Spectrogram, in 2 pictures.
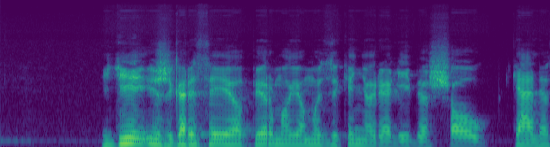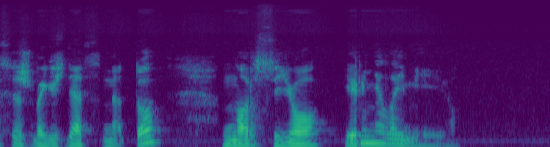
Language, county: Lithuanian, Vilnius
